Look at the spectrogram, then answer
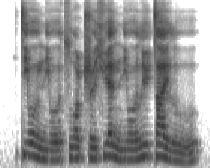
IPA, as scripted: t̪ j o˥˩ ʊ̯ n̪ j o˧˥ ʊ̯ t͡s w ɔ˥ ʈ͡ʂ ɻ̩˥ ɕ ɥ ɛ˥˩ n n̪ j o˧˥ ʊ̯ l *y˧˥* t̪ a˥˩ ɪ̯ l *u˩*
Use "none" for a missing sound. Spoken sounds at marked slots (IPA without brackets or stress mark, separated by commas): y˥˧, u˨˩˦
